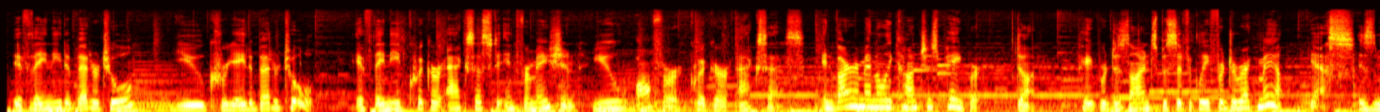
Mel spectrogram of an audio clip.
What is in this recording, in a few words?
Narration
